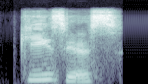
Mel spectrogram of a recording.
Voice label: "caesious", Indian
